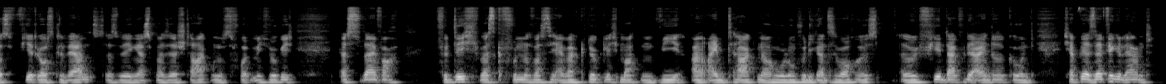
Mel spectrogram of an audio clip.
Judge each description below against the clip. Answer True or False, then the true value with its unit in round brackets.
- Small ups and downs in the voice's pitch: True (1.9 semitones)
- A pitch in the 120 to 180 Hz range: False (100 Hz)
